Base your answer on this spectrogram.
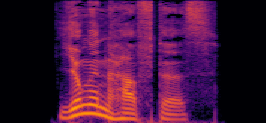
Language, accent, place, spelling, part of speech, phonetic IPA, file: German, Germany, Berlin, jungenhaftes, adjective, [ˈjʊŋənhaftəs], De-jungenhaftes.ogg
- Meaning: strong/mixed nominative/accusative neuter singular of jungenhaft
